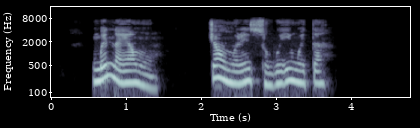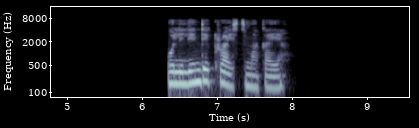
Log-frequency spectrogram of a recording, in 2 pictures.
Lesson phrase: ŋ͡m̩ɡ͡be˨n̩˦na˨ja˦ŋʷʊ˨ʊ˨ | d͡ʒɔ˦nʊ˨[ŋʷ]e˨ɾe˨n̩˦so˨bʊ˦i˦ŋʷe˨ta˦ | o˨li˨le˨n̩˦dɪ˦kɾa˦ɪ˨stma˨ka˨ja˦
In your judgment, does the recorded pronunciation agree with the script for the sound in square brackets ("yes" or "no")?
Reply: yes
